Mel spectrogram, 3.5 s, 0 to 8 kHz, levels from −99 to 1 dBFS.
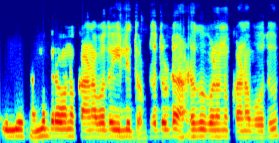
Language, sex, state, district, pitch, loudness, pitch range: Kannada, male, Karnataka, Bijapur, 145 Hz, -14 LUFS, 140-150 Hz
